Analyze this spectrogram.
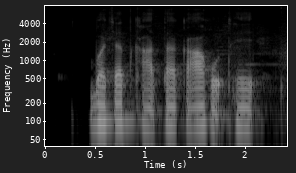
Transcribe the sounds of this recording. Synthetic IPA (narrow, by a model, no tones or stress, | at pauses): bət͡ʃət̪kʰaːt̪akaːɦo̰ːt̪ɦe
